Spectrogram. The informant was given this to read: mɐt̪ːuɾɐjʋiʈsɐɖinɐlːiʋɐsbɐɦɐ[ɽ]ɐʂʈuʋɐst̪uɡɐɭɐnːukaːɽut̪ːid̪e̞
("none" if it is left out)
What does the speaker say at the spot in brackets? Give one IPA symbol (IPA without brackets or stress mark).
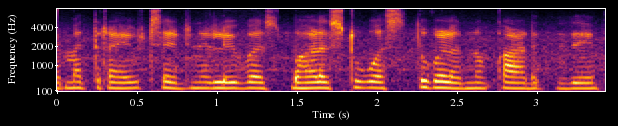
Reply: ɭ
